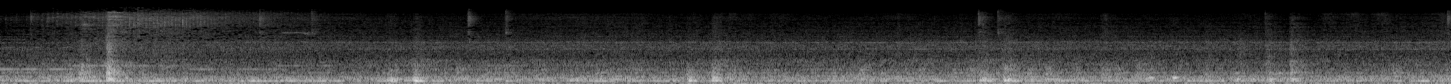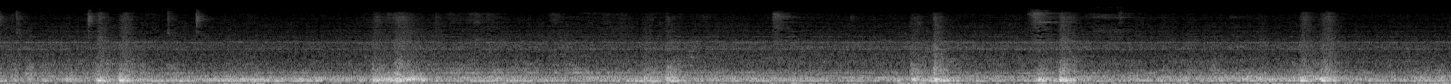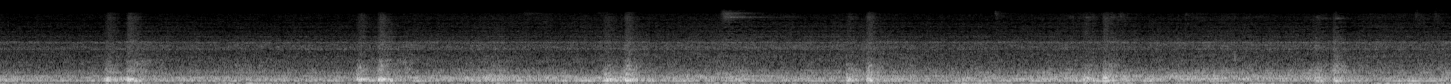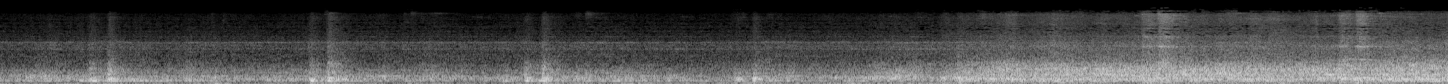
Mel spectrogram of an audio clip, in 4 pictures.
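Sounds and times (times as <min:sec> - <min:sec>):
train wheels rumbling on rails: 0:00.0 - 0:58.0
clickety-clack over rail joints: 0:00.2 - 0:05.2, 0:06.0 - 0:07.6, 0:09.6 - 0:13.3, 0:13.9 - 0:16.8, 0:18.2 - 0:21.6, 0:23.5 - 0:24.2, 0:24.8 - 0:25.9, 0:26.7 - 0:28.0, 0:30.0 - 0:30.7, 0:32.5 - 0:36.4, 0:37.4 - 0:38.2, 0:38.9 - 0:49.8, 0:50.7 - 0:58.0.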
